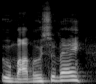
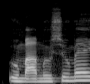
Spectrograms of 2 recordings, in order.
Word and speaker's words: Uma Musume: And this was one where the hostess kept on pronouncing it Uma Musume, or like Uma Musume. There's like very odd pronunciations from like everyone I've seen has called it Uma Musume. I think it is probably more closer to Uma Musume, because I think like how the Japanese pronunciation is, but it's still like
